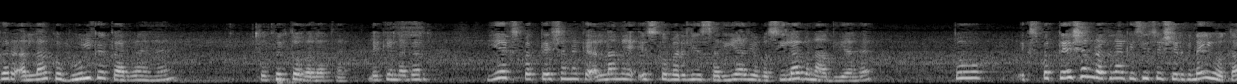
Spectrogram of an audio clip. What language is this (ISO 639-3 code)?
urd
